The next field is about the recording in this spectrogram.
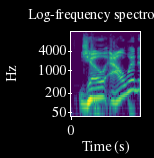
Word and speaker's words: Alwyn: Number 5, Taylor Swift's new beau, Joe Alwyn, is that how you say it, Drex? – That's correct.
